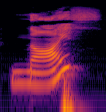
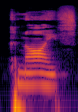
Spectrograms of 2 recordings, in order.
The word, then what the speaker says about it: knife: and add s okay let's see the exact knife knives okay here is silent i can say it okay knife i will knife knife knives life s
